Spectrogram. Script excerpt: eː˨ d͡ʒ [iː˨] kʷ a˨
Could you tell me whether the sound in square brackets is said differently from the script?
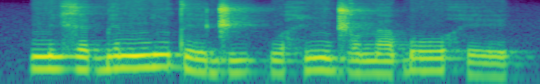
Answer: no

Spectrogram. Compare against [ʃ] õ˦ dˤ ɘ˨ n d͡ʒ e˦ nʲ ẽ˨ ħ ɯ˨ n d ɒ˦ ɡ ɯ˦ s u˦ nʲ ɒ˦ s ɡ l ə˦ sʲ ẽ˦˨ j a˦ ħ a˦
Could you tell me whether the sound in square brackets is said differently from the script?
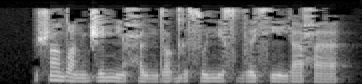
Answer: no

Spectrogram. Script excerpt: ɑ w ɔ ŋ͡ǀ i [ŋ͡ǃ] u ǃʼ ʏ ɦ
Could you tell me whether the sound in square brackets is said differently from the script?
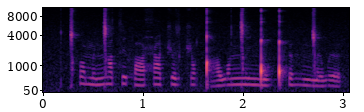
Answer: no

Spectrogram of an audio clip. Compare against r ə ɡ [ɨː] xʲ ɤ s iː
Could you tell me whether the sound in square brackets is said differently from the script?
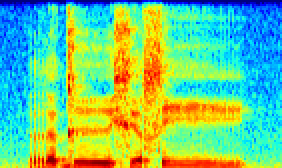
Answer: no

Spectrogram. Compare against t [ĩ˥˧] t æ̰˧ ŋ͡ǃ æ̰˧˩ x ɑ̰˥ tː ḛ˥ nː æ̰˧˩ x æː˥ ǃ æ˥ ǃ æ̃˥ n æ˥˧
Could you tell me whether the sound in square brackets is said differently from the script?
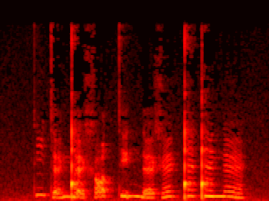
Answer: no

